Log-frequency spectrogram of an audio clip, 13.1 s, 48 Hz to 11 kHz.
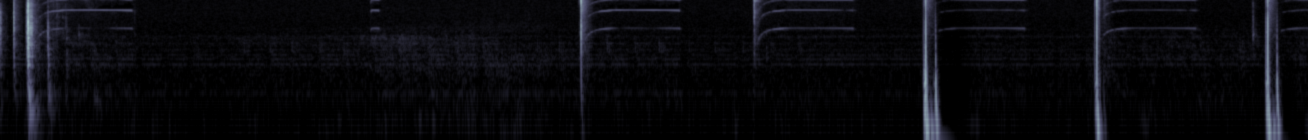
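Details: Rutland Electric Shepherd ESB25 fence energizer on 6 V battery, after repairing a broken transformer coil wire that stopped it clicking: sharp snapping clicks with brief ring every one to two seconds; pulsing normally, spark modest, low capacitor to replace.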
